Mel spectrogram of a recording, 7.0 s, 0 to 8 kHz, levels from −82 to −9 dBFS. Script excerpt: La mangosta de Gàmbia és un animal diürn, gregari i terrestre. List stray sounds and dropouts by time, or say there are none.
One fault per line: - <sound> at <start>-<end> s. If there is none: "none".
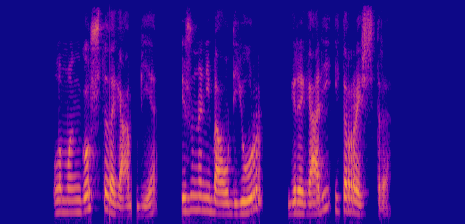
- dropout at 2.0-2.0 s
